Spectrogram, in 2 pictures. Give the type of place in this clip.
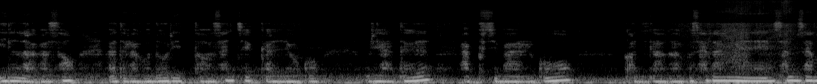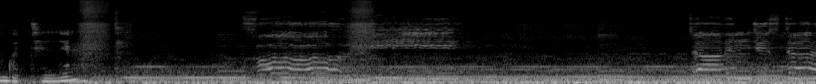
car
